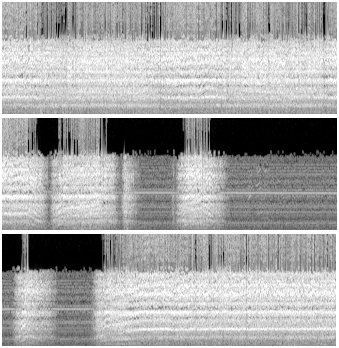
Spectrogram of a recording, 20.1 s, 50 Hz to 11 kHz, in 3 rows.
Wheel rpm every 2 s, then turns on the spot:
210, 210, 220, 190, 90, 40, 10, 40, 220, 230.
none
